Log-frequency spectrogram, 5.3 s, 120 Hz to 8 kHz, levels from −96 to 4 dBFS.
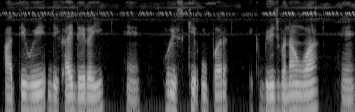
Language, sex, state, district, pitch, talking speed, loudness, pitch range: Hindi, male, Goa, North and South Goa, 115 Hz, 160 wpm, -31 LUFS, 110-125 Hz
